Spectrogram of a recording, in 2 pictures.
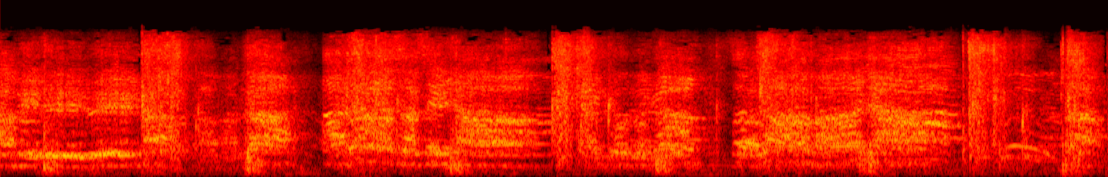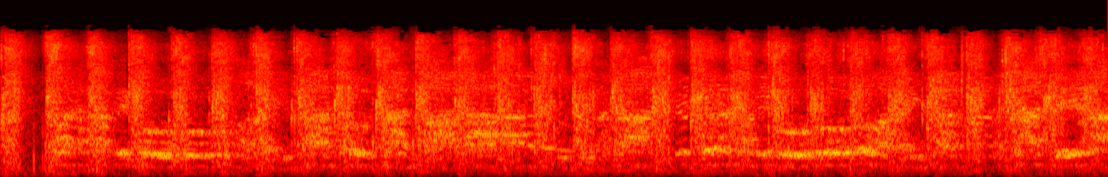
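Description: A large group of men shouting a war-dance chant in unison, punctuated by sharp slaps on thighs and chests and stamping feet. The slaps grow into a quick, even run of about four a second in the second half.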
